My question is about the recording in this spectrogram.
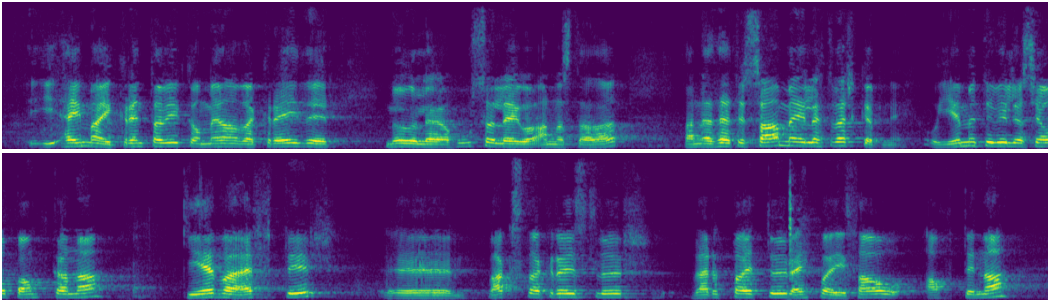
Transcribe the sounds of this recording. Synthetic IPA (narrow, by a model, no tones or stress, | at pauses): iɦeːjmaikɾejnt̪aviːkaɔmɛðanðakɾeːjðɪɾ̥ | mœːɣʏlɛɣahuːsaleːɣɔɣa̰nːast̪aːðaɾ̥θanːɛaðθɛht̪ɛɾ̥saːmejɪlɛxt̪vɛr̥kɛpnɪ̰ɔɣjɛmʏnt̪ɪɾvɪljasjaːwpawŋ̥kana | cɛːvaɛft̪ɪɾ̥ | vakst̪akɾejðst̪lʏɾ̥ | vɛɾðpajt̪ʏɾejhkvaðiθawawht̪ɪna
